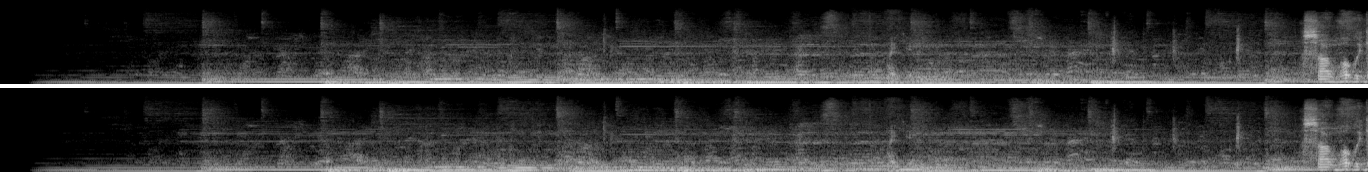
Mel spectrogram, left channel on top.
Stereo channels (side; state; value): both; normal; correlation 0.64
